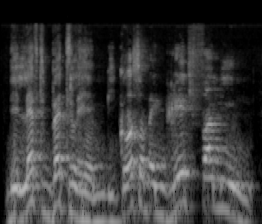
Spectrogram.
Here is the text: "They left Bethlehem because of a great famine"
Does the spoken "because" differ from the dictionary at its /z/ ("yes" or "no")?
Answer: yes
